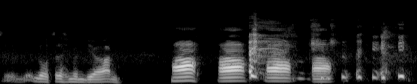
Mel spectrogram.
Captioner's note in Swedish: konstlat skratt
